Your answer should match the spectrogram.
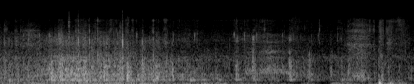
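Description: Mountain bike rolling fast downhill over a dirt and dry-grass trail: a steady rush of tyre noise with small rattles and clicks from the bike, and a single thump near the end as it hits a bump.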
